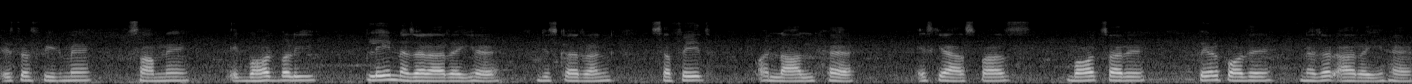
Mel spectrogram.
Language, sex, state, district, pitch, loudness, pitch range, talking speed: Hindi, male, Jharkhand, Sahebganj, 175 Hz, -22 LUFS, 160-185 Hz, 125 wpm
